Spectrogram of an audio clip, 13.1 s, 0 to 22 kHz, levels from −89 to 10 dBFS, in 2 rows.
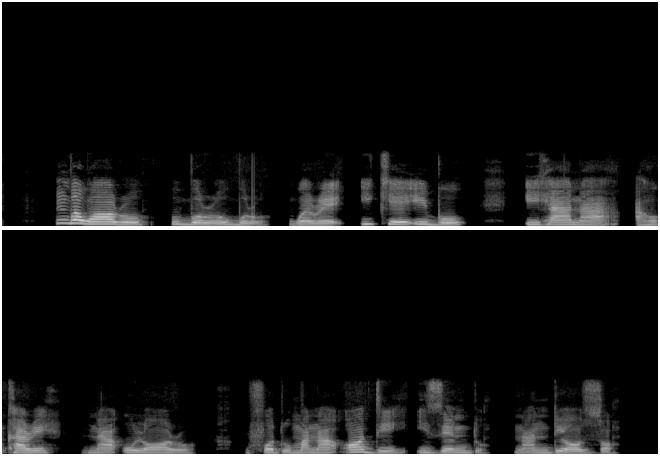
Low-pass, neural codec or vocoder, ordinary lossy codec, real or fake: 7.2 kHz; none; none; real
